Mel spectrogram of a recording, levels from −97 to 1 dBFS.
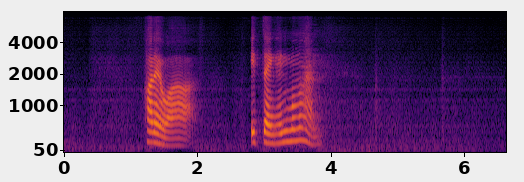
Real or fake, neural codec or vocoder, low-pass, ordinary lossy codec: fake; codec, 16 kHz, 0.2 kbps, FocalCodec; 7.2 kHz; MP3, 64 kbps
